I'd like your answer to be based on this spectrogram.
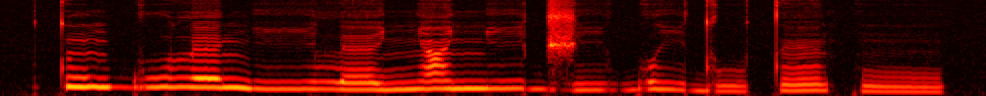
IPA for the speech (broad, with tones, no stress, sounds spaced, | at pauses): t ũ˦ ɡ͡b u˦ l ɛ˦ ŋ iː˧ l ɛ˧ ɲ ã˦ ɲ i˦ d͡ʒ i˧ ɡʷ i˦˨ d u˨ t ɛ̃˧ k ũ˨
